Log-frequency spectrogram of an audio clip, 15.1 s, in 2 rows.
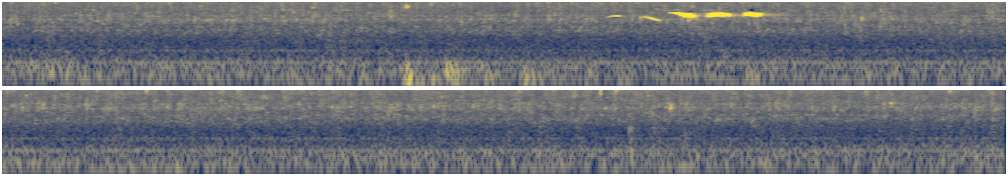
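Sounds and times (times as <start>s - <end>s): bird chirping: 4.6s - 5.9s.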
